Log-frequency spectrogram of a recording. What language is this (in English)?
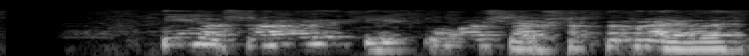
Icelandic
